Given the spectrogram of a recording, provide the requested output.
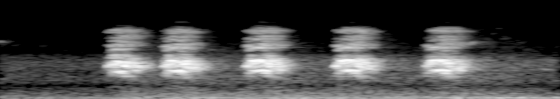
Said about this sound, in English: Listening to the birds, listening to all the sounds of nature around you.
